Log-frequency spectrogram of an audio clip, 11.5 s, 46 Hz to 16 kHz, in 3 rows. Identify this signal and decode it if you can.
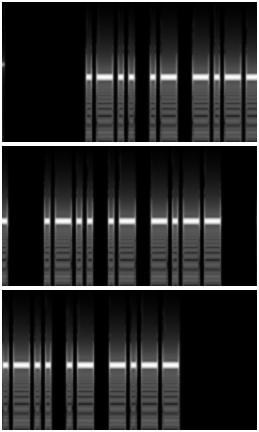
Morse code, heard as a keyed tone, about 15 wpm, 700 Hz. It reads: LAY LAY LAY
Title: Top 500 Words Repeated 15wpm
